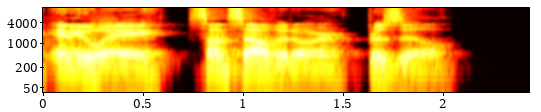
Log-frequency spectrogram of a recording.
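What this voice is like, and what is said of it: Put-on Latin American accent. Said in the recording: “I did my best with a Latin American accent.”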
